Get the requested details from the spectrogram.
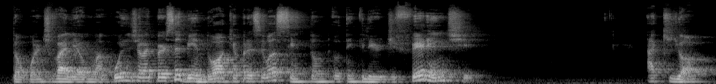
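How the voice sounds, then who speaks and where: A male teacher walks young pupils through a reading lesson, patient and step by step. His pitch rises and falls in a lively way as he quizzes the class. The recording sounds roomy and echoey. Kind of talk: primary school reading lesson. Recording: roomy echo.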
